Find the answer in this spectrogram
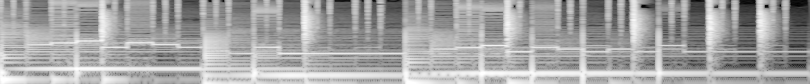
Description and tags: Simple melody with synth-drumloop made with VSTi. cheers :)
